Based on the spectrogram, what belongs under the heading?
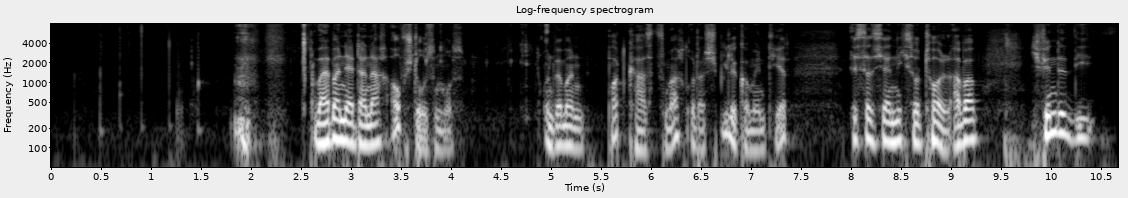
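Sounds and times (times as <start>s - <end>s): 
carbonated mineral water fizzing with crisp clicks and pops: 0.2s - 5.3s
person gulping carbonated water: 0.5s - 2.7s, 3.5s - 5.2s
speech: 1.9s - 4.3s, 5.0s - 10.6s.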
